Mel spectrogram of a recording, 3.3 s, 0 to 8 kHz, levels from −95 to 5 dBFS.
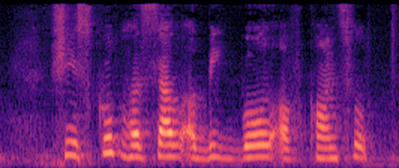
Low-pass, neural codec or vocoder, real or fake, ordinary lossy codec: none; codec, 16 kHz, 1.1 kbps, Voila-Tokenizer; fake; none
